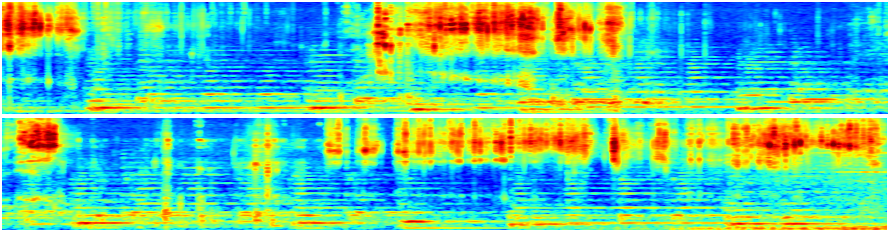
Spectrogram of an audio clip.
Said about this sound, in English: This definitely passed the crunch test for me.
